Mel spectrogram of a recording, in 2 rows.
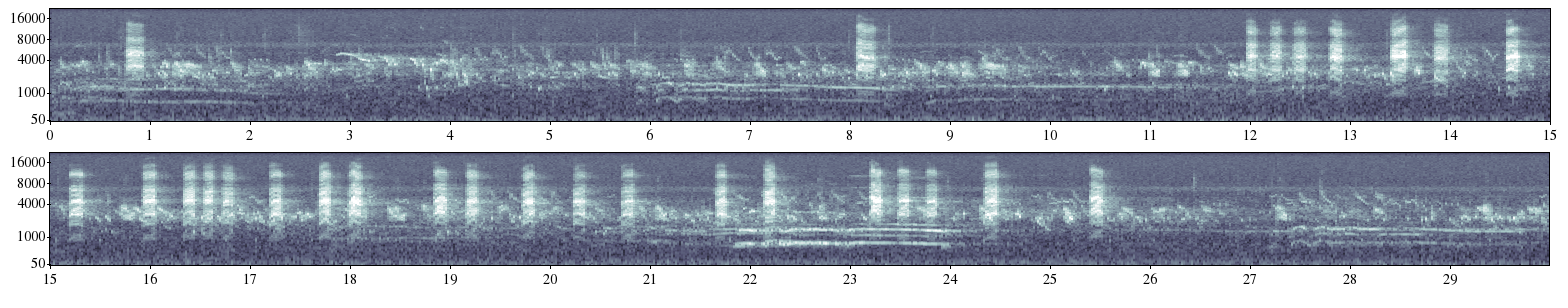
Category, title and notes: Soundscapes > Nature
Ambient of a village on a spring morning
A simple recording showcases the atmosphere and characteristics of rural areas in the early morning. The sound was recorded around 6:30 in the morning.
airplane, ambient, atmosphere, background, birds, calm, car, countryside, dawn, field-recording, insects, morning, nature, outdoor, outside, recording, rooster, rural, soundscape, spring, village, water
